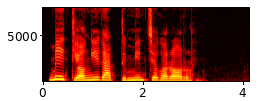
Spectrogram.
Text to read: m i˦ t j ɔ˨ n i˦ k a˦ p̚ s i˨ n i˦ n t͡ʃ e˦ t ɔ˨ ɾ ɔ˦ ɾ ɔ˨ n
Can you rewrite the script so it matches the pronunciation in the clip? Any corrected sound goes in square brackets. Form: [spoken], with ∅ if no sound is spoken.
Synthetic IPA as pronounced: m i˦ t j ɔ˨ [ŋ] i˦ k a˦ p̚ [t] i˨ [m] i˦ n t͡ʃ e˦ [k] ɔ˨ ɾ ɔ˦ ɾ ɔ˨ n

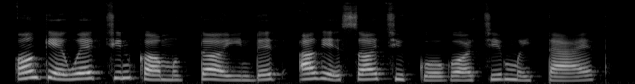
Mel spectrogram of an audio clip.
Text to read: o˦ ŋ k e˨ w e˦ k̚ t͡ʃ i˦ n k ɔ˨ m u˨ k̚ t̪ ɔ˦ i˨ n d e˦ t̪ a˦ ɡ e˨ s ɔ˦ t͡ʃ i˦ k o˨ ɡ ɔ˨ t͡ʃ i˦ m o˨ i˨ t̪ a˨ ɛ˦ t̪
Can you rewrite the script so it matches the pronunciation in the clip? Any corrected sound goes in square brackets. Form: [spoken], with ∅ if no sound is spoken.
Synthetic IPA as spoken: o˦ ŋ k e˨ w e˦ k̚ t͡ʃ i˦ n k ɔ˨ m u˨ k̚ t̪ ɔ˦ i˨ n d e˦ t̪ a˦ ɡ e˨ s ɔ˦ t͡ʃ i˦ k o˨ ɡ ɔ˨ t͡ʃ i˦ m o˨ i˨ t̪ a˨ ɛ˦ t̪

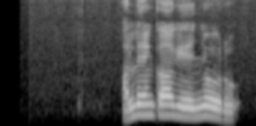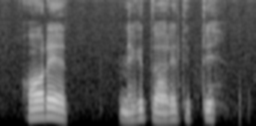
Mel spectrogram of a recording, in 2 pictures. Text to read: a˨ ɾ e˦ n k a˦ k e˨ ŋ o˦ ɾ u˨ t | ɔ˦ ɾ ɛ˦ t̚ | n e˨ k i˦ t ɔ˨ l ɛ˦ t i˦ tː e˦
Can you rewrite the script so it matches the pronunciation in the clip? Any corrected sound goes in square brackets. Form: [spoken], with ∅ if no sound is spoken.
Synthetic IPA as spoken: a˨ [l] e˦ [ŋ] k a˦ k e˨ [ɲ] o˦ ɾ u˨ [∅] | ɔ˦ ɾ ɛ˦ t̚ | n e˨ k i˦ t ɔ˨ [ɾ] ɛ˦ t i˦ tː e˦

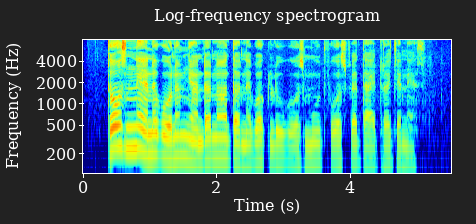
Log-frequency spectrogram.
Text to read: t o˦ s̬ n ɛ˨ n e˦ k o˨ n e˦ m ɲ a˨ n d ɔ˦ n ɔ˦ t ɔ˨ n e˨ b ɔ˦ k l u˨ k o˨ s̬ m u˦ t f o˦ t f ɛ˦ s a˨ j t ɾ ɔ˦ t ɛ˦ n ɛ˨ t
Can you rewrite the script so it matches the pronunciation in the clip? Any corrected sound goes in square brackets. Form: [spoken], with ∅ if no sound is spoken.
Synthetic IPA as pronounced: t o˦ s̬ n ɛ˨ n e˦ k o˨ n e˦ m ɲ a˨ n d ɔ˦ n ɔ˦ t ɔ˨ n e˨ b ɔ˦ k l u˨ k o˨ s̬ m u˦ t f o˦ [s] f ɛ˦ [t] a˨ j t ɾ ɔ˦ [t͡ʃ] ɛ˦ n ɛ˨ [s]

